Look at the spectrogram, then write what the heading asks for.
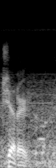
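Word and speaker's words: Tschetter: Cheddar. He spells it T S C H E T T E R, but says it's pronounced like the cheese. Cheddar.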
